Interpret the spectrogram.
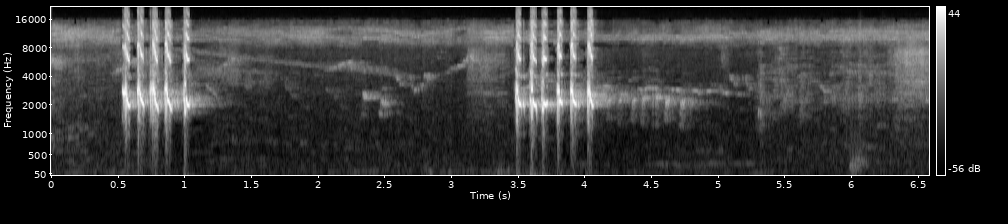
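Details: Yellow-vented bulbul calling to males, used as a lure: two rapid bursts of six or seven bubbly chirps about three seconds apart, with faint softer notes between.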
